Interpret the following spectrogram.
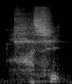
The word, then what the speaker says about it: hashi: This is because in the Japanese language, the pronunciation of chopsticks and bridge are both hashi.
